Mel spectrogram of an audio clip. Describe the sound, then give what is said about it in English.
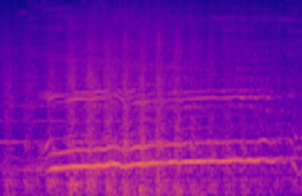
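The steam engine Gordon chugs along with a steady rhythmic chuff, while a long, level whistle sounds over the rumble from about half a second in and holds to the end. No one speaks. “Silly little engines.”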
